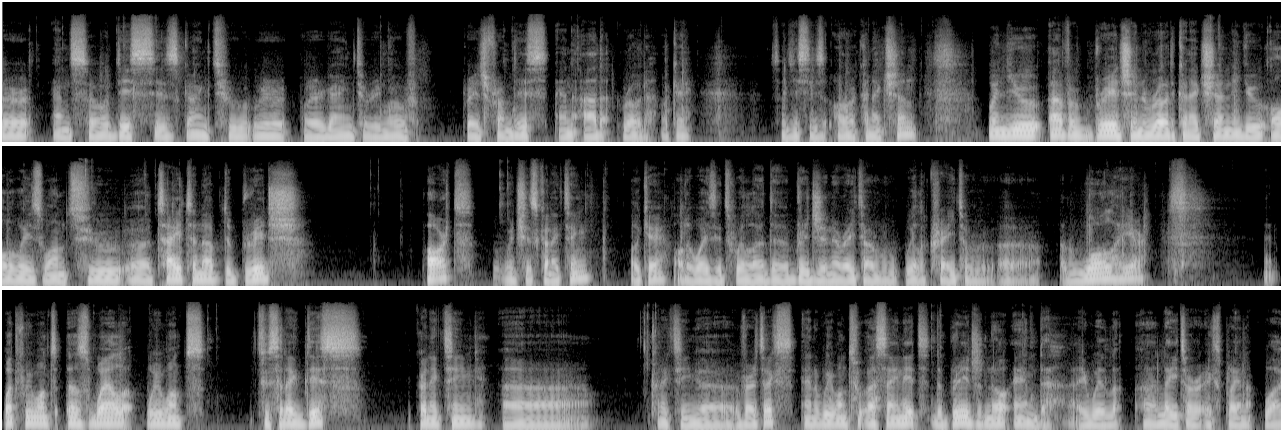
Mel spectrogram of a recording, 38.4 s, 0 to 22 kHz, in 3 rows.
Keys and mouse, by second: 0.5 click, 1.0 2, 1.1 click, 1.5 shift+click, 3.8 click, 5.0 click, 8.2 shift+middle click, 11.8 1, 12.1 click, 12.6 shift+click, 13.0 right click, 14.2 click, 14.5 g, 14.6 g, 16.8 g, 17.8 click, 27.6 click, 28.7 g, 32.0 click, 34.9 click, 35.8 click.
